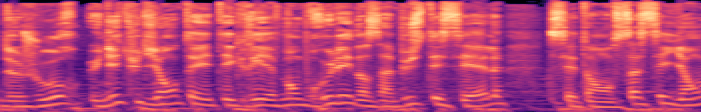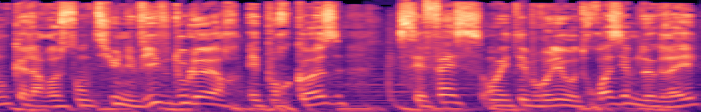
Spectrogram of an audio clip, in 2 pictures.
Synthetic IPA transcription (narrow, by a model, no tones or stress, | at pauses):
d̪əʒuːʁynet̪yd̪jɑ̃t̪aet̪eɡʁijɛvmɑ̃bʁyled̪ɑ̃zɛ̃bys̬t̪eseɛl | sɛt̪ɑ̃sasejɑ̃kɛlaʁəsɑ̃t̪ʰiynvivd̪ulœʁepuʁkɔzsefɛsɔ̰̃et̪ebʁyleot̪χwazjɛmd̪əɡʁe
